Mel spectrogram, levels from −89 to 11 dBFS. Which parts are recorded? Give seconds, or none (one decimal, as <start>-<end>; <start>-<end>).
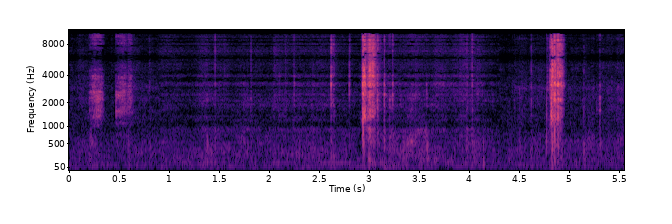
0.0-0.9; 4.3-5.6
